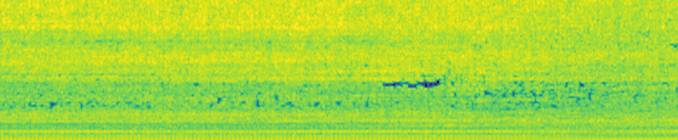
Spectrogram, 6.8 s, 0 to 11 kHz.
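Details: Brand-new Briggs & Stratton PP20 20kW natural-gas whole-house standby generator, first start (fourth attempt), heard about 10 feet away: low even drone with steady firing, no knocks or rattles; quiet, healthy running at low speed.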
